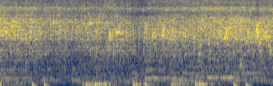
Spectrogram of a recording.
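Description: Chicken wings frying in hot oil in a pan, a steady crackling sizzle.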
